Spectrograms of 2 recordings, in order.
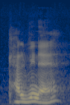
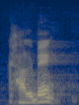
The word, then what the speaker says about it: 칼뱅: 이제 조금 이따가 상세하게 살펴볼 텐데, 먼저 지난주에 켈빈의, 이제 이해하셨으니까 켈빈 말고 조금 더 있어 보이게 칼뱅 그렇게 이제 발음하겠습니다.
